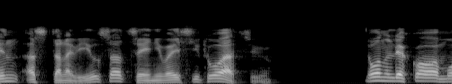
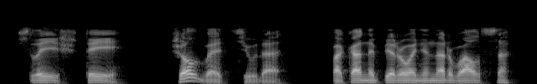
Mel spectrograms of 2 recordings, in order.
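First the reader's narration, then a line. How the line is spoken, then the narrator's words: Lazy words through teeth. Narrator (Russian): Лениво процедил один из бандитов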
